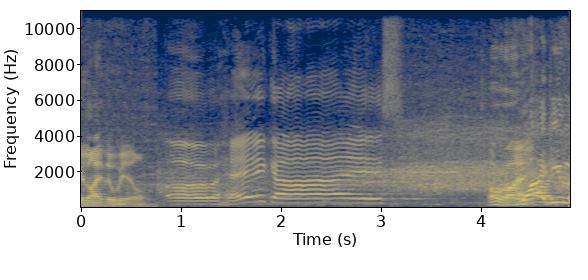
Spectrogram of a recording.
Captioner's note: audience cheering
